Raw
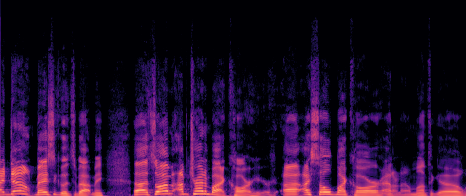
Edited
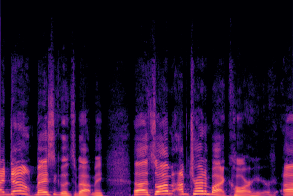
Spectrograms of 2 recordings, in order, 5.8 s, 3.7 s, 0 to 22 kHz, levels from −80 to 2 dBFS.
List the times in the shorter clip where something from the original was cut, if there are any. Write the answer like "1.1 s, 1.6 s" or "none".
none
